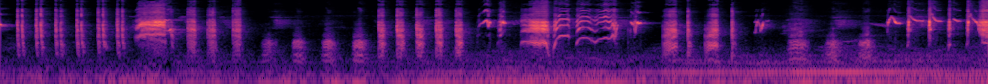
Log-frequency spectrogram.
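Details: Male Javan myna chatter played to lure other mynas: a fast, steady barrage of dry clicks interspersed with looping whistled phrases and squeaky notes throughout.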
